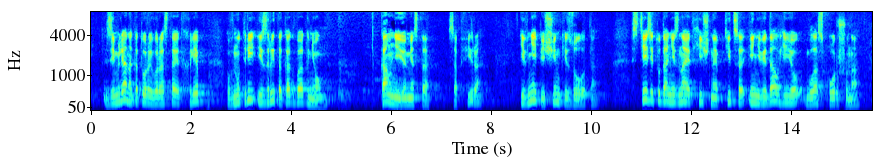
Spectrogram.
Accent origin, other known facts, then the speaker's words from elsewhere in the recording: Bogoroditsk, Tula Oblast, Russia; я из Тульской области. Город Богородицк у нас есть такой. Раньше я был членом церкви в Новомосковске.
